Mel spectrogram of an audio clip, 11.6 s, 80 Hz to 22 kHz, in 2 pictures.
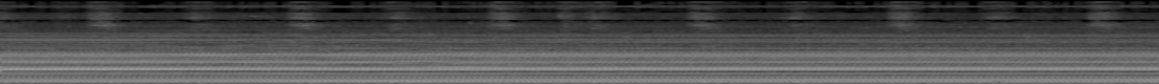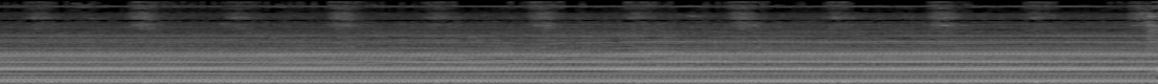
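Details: Loud steady noise with fast regular knocking, about three pulses a second, over a constant hum: normal MRI scanner noise during a routine head examination on a Siemens Magnetom Avanto 1.5T.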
